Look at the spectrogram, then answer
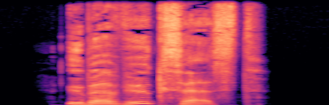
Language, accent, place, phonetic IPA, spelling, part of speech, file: German, Germany, Berlin, [ˌyːbɐˈvyːksəst], überwüchsest, verb, De-überwüchsest.ogg
- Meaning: second-person singular subjunctive II of überwachsen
